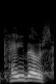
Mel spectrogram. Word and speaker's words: kadosh: So our translation of the word holiness comes from this Hebrew word, and it's pronounced kadosh.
